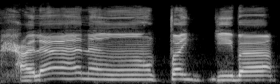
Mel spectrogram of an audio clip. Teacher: تنوین ہے اور تنوین کے بعد حروف اخفا میں سے تا ہے، اخفا کریں گے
